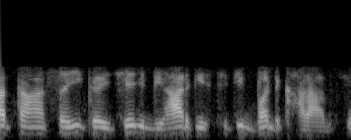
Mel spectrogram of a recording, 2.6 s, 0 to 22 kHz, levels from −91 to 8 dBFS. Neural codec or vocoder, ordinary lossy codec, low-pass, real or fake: none; none; 3.6 kHz; real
